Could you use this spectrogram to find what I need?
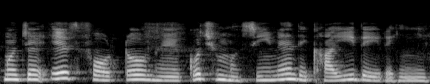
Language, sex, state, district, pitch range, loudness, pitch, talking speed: Hindi, female, Madhya Pradesh, Katni, 185-230 Hz, -15 LUFS, 210 Hz, 125 wpm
